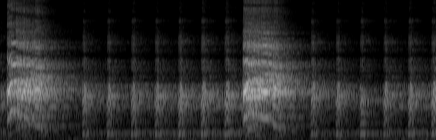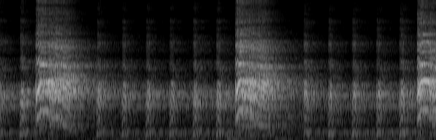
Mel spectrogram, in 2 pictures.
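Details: Broody hen, aggressive and protective while guarding her eggs: steady low clucking pulses about four per second, broken every two seconds by a loud harsh squawk.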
